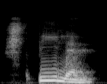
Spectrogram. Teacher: Y un poco relacionado a la SSH sería la combinación de las letras SP, porque esta letra también al principio de las sílabas o de toda la palabra se pronuncia más como SCHP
